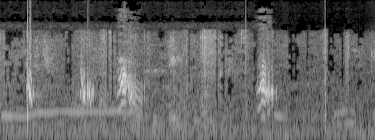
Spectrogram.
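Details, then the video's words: Female black francolin calling, short harsh chirping bursts given irregularly with a few sharp clicks and a steady low hum in the background. "kala teetar madi ki awaz |masti wali awaz |mix awaz |kali madi ki awaz"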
